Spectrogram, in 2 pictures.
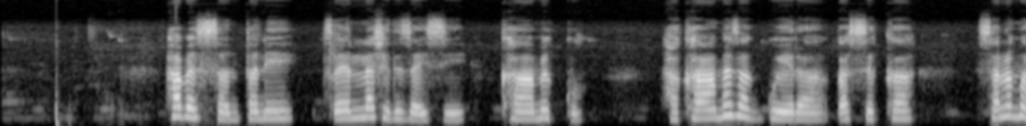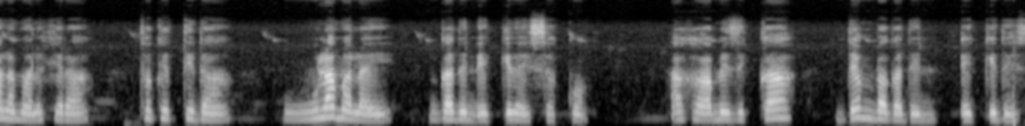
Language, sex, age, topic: Gamo, female, 25-35, government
